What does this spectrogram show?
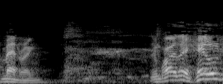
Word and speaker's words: Mainwaring: You must be Mainwaring. Oh, how do you do, Colonel? Actually, it's pronounced Mannering.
